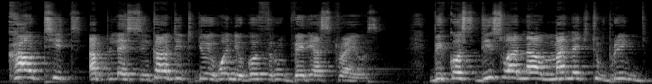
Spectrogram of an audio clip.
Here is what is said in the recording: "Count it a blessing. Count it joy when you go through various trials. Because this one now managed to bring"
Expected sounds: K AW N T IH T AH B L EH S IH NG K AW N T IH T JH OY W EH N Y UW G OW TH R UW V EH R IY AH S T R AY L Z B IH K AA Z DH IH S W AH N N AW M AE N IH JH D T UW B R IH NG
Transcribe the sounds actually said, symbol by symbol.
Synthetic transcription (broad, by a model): K AW N T IH T AH B L EH S IH NG K AW N T IH T JH OY W EH N Y UW G OW TH R UW V EH R IY AH S T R AY L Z B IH K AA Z DH IH S W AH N N AW M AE N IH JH T UW B R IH NG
